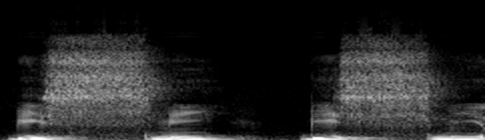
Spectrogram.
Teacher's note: Pastikan sin-nya disempurnakan sifat hames. Mengalirkan nafas.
